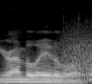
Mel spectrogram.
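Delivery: ordinary delivery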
